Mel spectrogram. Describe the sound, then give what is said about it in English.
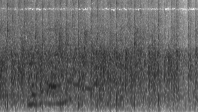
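An audience at a talk claps to greet a guest speaker in a steady, dense round of applause that stays loud throughout, with a few faint voices and a whistle-like tone rising above the clapping. “Please help us greet him here with a big round of applause.”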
